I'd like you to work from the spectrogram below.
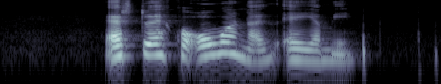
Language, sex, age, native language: Icelandic, female, 60-69, Icelandic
